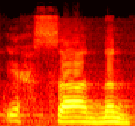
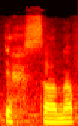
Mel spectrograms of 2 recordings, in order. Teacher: اسے ہم پڑھیں گے احساناً، اور وقف کی صورت میں اسے احسانہ پڑھیں گے، اور کیونکہ دو زبر کی تنوین وقف میں الف سے تبدیل ہو جاتی ہے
